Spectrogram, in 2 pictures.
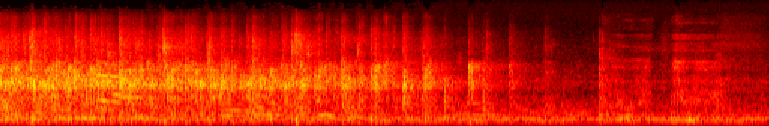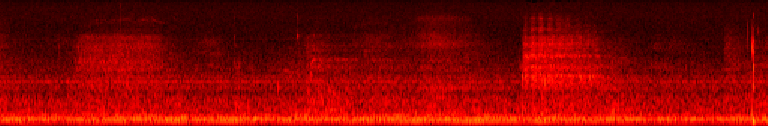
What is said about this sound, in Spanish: Da un aplauso al Señor en este día.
